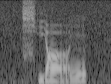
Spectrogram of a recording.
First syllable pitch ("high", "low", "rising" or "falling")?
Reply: low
